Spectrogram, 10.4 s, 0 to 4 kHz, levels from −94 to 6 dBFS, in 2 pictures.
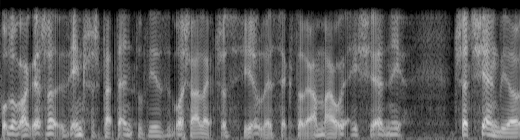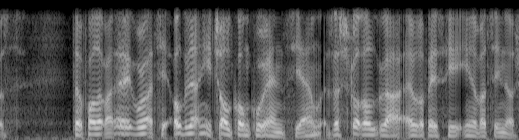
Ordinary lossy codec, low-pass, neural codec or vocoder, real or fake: none; 3.6 kHz; autoencoder, 22.05 kHz, a latent of 192 numbers a frame, VITS, trained on many speakers; fake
